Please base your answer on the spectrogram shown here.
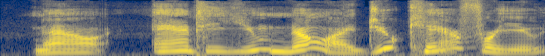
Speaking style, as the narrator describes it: said Tom

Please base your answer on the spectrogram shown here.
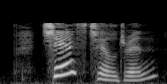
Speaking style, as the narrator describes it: cried Helen

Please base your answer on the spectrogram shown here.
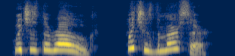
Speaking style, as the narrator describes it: cried out as they went

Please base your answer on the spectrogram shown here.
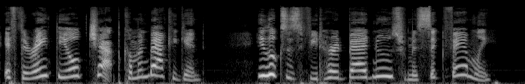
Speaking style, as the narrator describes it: he exclaimed suddenly

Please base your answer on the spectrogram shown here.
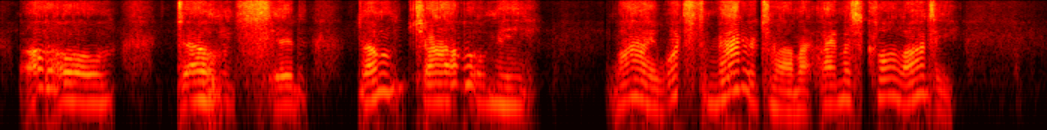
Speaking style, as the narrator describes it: Tom moaned out

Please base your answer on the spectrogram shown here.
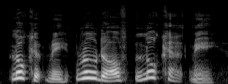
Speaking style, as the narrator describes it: she cried

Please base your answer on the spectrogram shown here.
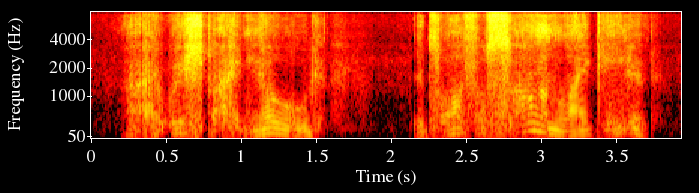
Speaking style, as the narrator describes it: Huckleberry whispered

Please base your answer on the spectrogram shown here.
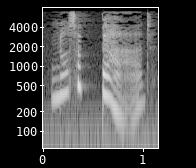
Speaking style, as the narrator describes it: she exclaimed

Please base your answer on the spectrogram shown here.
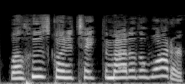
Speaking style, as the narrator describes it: cried Malcolm

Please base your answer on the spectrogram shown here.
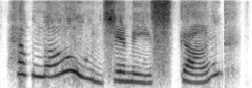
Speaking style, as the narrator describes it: cried Chatterer the Red Squirrel

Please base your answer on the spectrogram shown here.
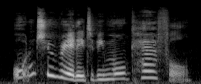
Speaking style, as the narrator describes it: Margaret laughed, though her thoughts still strayed after Helen

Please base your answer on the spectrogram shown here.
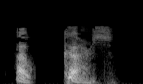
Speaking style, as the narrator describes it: said Beetle uneasily

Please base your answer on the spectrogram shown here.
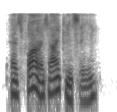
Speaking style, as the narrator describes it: said Mr

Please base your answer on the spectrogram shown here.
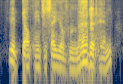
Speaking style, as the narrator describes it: asked Sir George in an awed whisper

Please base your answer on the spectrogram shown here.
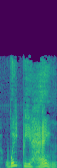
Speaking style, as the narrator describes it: snarled the other

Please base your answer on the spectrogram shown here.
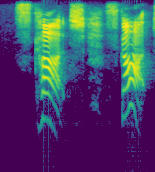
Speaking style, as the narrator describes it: cried Paulina

